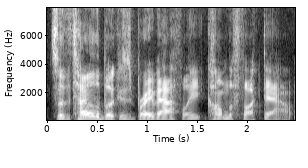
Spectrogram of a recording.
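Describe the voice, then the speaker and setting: A man hosting an interview podcast, relaxed and rambling, with many likes and restarts. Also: medium pitch, fast, creaky, dry recording, studio quality. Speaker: podcast host and coach. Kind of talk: casual interview chat.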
